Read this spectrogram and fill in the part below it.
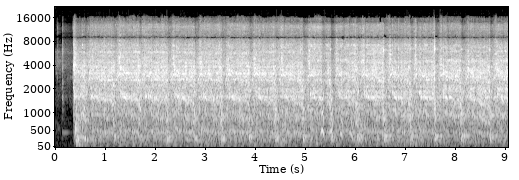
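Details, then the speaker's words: Military John Deere 450G dozer, about 300 original hours, inoperative, started with ether; catches and runs rough with uneven lumpy beat and harsh clatter; suspected timing off or valves hung open, cause unconfirmed; rough running after start. "not good these little Motors never require ether even down to like cold temperatures so we either got some timing off and valves are hung open or it's just it doesn't sound good in there to me"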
